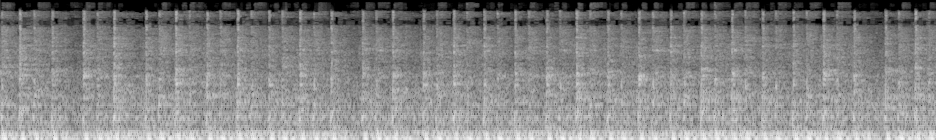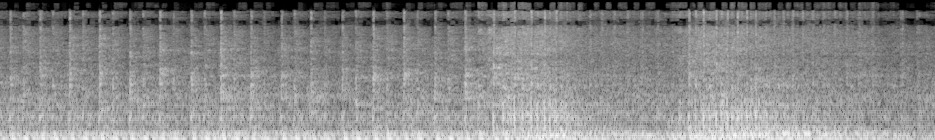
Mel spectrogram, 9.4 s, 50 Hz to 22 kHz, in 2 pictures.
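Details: 1985 Harley-Davidson FXRS Evo, sat five years, on a replacement carburetor with oil-mixed fuel and heavy smoke from built-up deposits: deep, lumpy V-twin loping steadily, picking up briefly near the end; no mechanical knocking.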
